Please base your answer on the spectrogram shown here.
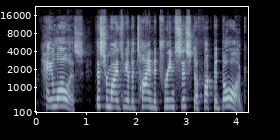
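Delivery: a light Family Guy cutaway voice; Peter Griffin cutaway. Retold or imitated. Doing a Family Guy cutaway, lightly voiced Peter Griffin. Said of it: "Family Guy cutaway".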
